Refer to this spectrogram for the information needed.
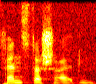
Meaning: plural of Fensterscheibe
- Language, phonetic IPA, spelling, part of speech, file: German, [ˈfɛnstɐˌʃaɪ̯bn̩], Fensterscheiben, noun, De-Fensterscheiben.ogg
